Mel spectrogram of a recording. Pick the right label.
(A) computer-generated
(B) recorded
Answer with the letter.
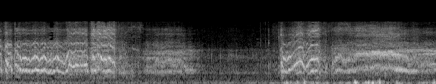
B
